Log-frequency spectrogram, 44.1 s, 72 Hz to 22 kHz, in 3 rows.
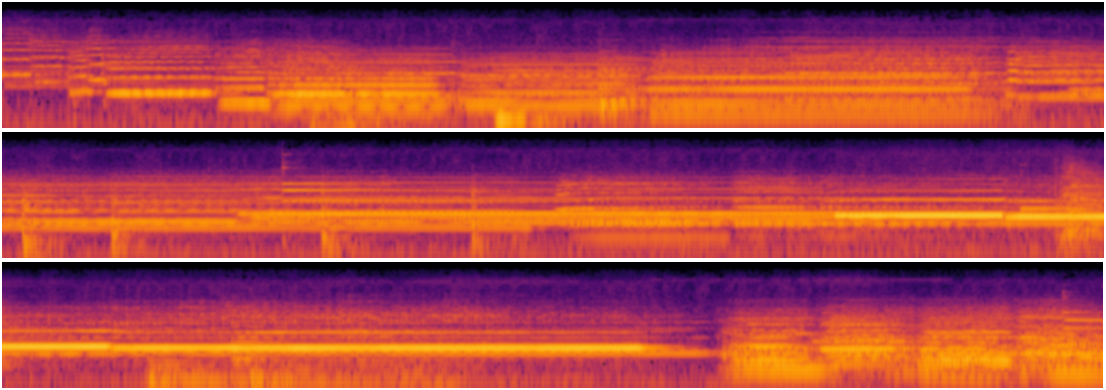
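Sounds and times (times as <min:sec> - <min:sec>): chamber ensemble sustained chord: 0:02.8 - 0:44.0
low held tones: 0:12.9 - 0:44.0.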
